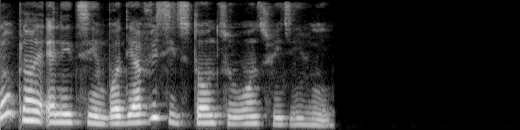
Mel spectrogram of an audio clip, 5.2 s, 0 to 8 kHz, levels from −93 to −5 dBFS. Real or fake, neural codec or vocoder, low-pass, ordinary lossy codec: fake; codec, 16 kHz, 16 kbps, FreqCodec, smaller model; none; none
